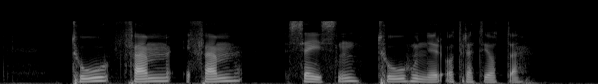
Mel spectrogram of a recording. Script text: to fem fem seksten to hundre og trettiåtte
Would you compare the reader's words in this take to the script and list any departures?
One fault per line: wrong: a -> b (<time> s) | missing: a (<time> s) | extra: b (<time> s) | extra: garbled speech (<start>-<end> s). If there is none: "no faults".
no faults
